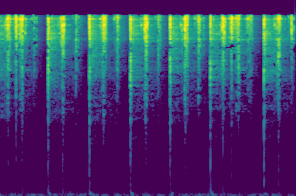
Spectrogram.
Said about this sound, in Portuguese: acompanhar o ritmo da canção batendo na palma aberta da mão esquerda com um molho de sete chaves que segurava com a mão direita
